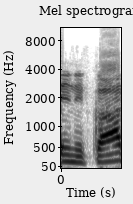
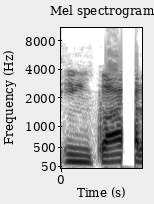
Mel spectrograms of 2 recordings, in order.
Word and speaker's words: इंकार: क्या इंकार कर दिया अरे इनकार नहीं इंकार पहले तो आप जो शुद्ध बोलना सीखिए कि इंकार किया तब तो बात मानेगी वो जब गलत शब्द बोलोगे तो कैसे मानेगी या मानेगा इंकार होता है ना कि इनकार सुर पखा के बारे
